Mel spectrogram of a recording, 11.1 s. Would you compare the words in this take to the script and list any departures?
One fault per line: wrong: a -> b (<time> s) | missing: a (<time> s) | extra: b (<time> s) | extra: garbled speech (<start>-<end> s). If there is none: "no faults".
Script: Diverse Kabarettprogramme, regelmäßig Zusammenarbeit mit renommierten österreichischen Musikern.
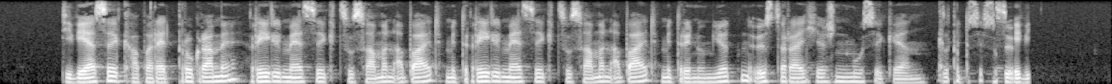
extra: regelmäßig Zusammenarbeit mit (4.8 s)
extra: garbled speech (9.4-10.3 s)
